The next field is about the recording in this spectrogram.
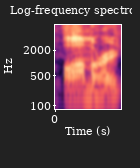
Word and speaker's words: Oamaru: Or as it's pronounced, Oamaru down there.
